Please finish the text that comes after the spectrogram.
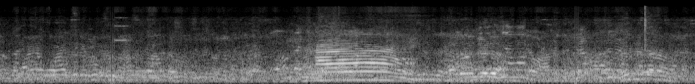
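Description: A cow gives a loud, drawn-out moo amid a busy crowd at a cattle market in Kaharol, Bangladesh, with chatter and voices all around.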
